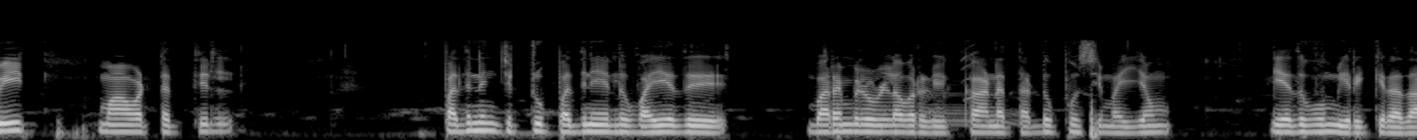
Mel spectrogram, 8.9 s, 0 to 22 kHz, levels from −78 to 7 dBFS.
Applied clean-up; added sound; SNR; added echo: none; none; none; none.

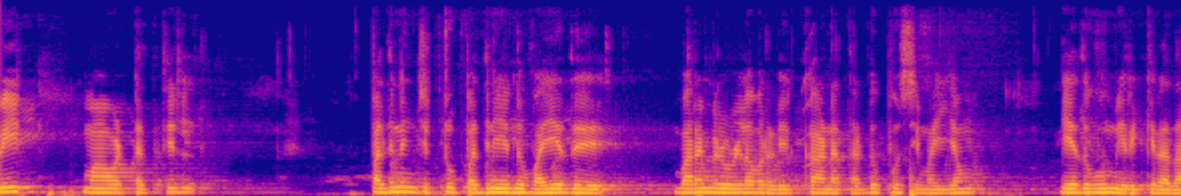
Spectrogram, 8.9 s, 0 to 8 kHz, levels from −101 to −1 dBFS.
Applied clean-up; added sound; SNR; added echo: none; none; none; reverberation time 1.7 s.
